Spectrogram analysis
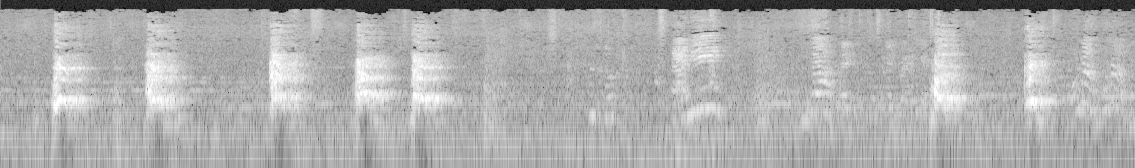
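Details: Aanii, a Labrador Retriever, during the Diwali festival: loud, sharp barks in irregular pairs and singles, roughly every second or so, with a person talking in Tamil between them and a noisy background.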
